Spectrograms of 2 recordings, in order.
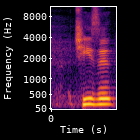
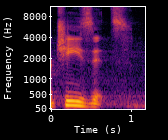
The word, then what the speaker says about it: Cheez-It: Cheez-It or Cheez-Its? Oh, dude. It's Cheez-It. Yeah, there's no Z at Yeah.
